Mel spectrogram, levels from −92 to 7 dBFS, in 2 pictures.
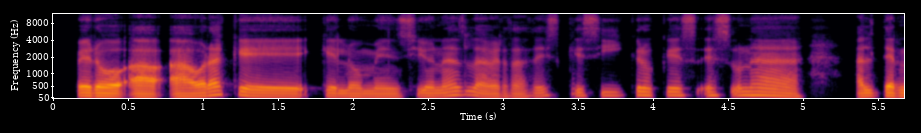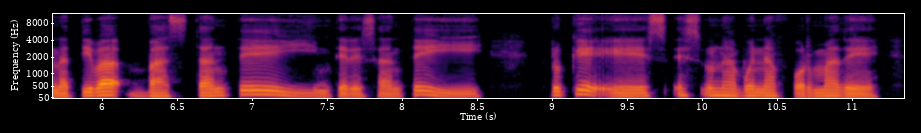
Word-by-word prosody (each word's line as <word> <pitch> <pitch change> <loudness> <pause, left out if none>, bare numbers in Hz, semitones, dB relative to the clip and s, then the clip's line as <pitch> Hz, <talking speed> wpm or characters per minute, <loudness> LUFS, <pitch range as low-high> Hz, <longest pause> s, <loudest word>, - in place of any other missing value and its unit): pero 120 -3 +7
a 105 -1 +5
ahora 110 +11 +4
que 115 -9 +1
que 115 -1 -2
lo 110 -1 -2
mencionas, 115 +7 -2
la 125 -8 0
verdad 105 +1 -4
es 135 +6 -8
que 125 - -8
sí, 135 +1 -9
creo 145 -2 +1
que 145 - -3
es 140 +1 -7
es 145 +1 -5
una 135 -7 0 0.3
alternativa 120 +5 +3
bastante 130 +9 0
interesante 110 -1 -3
y 105 -8 -4 0.4
creo 150 - -1
que 120 -10 0
es 120 - -4
es 135 +1 -5
una 140 -1 0
buena 125 -1 0
forma 115 +1 -2
de 100 -3 -1
120 Hz, 155 wpm, -24 LUFS, 110-135 Hz, 0.4 s, pero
